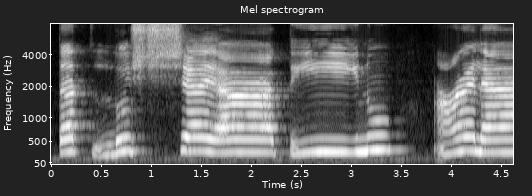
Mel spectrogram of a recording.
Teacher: یا ساکن ہے، ما قبل زیر ہے، یا مد ہے، دو الف کے برابر کھینچ کے پڑھیں گے · لام کے اوپر کھڑا زبر ہے، ایک الف کے برابر کھینچیں گے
